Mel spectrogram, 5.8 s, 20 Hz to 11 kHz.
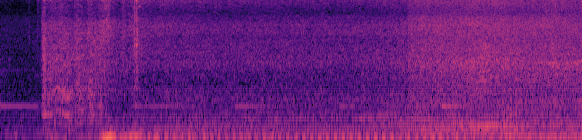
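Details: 2001 C5 Corvette V8, first start after replacing valve cover gaskets and grommets, with engine covers off to check for oil leaks and a little residual smoke: a short crank, a clean catch, then a steady, even idle with no ticking. Normal idle.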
